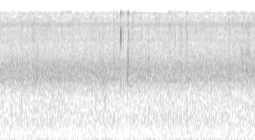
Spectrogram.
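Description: Steady rain falls on pine and spruce trees in May, a soft continuous hiss of drops with no voices.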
